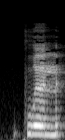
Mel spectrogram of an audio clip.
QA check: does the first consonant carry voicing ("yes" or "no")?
no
